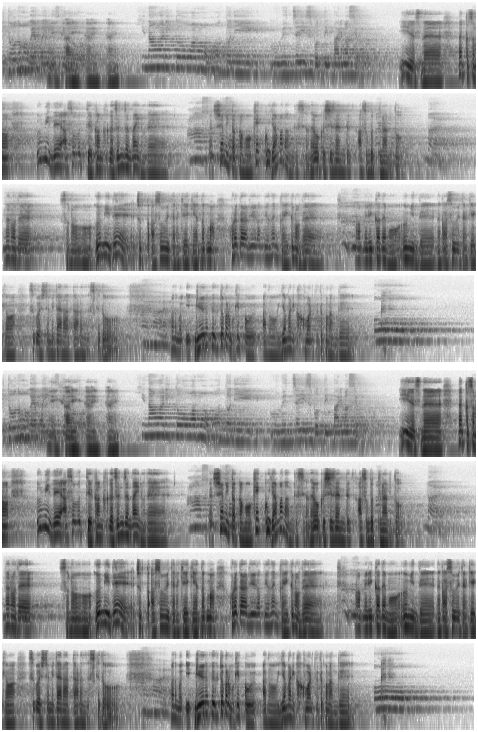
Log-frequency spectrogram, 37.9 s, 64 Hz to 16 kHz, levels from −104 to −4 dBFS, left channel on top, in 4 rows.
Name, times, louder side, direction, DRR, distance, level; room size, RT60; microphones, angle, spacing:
voice 1, 0.0-1.7 2.8-5.1 5.4-7.2 9.3-9.6 13.2-14.1 16.9-17.1 17.9-18.3 19.0-19.5 25.7-26.4 31.2-31.8 35.9-36.5, right 2 dB, 30° right, -2 dB, 3.3 m, -37 dB
voice 2, 0.9-2.4 7.9-9.9 10.2-12.8 13.6-17.5 19.0-19.6 20.1-25.4 25.7-31.4 31.8-35.5 36.0-36.1, right 6 dB, 65° right, 19 dB, 0.5 m, -26 dB
25.0 x 19.5 x 8.4 m, 2.7 s
head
